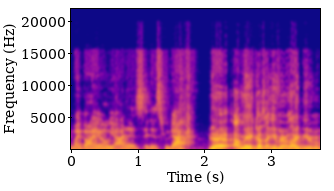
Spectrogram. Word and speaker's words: Hudak: A lot of people don't know how to pronounce it, and that's why I have it in my bio. Yeah, it is Hudak.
